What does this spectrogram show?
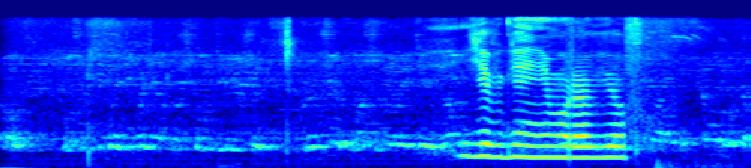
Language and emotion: Russian, neutral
